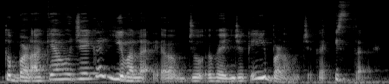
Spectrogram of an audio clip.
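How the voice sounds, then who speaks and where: A woman's voice: low voice, very animated, moderate pace, gravelly, mellow, a little hiss or hum. A woman math teacher, explaining a lesson step by step and asking her students questions.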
